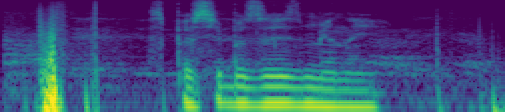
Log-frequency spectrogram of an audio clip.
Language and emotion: Russian, neutral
